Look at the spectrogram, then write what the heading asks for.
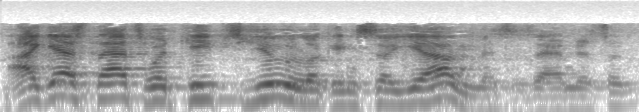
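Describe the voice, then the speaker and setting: A man playing a genial, flattering middle-aged American businessman in 1950s radio sitcom style, on a muffled recording. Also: a little high, moderate pace. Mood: jovial admiring. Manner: effusive, jovial.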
